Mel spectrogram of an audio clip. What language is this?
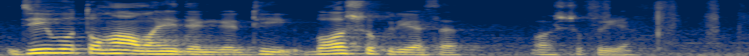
Urdu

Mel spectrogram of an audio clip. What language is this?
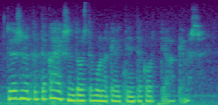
Finnish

